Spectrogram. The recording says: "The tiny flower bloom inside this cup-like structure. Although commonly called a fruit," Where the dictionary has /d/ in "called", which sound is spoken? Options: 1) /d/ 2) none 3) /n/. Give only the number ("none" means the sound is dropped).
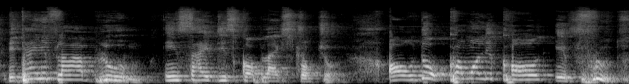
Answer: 1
